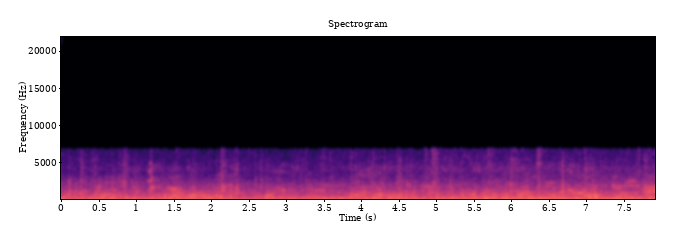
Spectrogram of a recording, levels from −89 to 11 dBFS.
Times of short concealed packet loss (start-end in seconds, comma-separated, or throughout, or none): none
